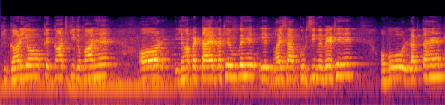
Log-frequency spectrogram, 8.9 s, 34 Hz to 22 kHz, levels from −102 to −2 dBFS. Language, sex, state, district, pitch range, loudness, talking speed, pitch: Hindi, male, Madhya Pradesh, Katni, 175-195 Hz, -18 LUFS, 160 wpm, 185 Hz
